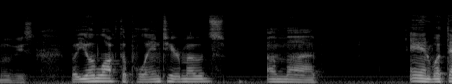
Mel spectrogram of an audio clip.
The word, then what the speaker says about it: Palantir: What we wound up doing is, once you beat the game, you unlock the they're called Palantir modes, and, well, Palantir is the movie pronunciation. It's actually probably Palantir, but Palantir.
